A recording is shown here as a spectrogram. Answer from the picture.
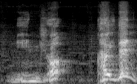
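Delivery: exaggerated mock Japanese samurai style delivery. Pronouncing the game title Ninja Gaiden in exaggerated Japanese samurai style. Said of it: "if you really want to be Japanese samurai about it".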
